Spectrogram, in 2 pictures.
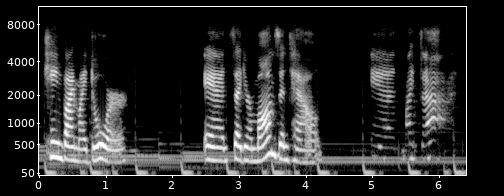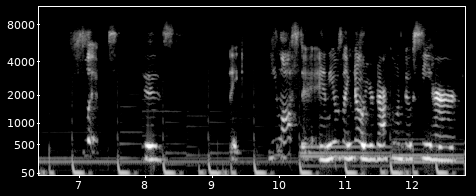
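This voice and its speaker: A young woman caller, soft-spoken and halting, on a headset that makes her sound hollow, as if in a tunnel. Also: on the high side. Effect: hollow echoing tunnel sound. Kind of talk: personal interview on a call. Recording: dull lo-fi call audio with faint music.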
